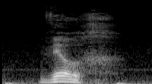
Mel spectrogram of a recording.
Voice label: "wilg", Dutch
